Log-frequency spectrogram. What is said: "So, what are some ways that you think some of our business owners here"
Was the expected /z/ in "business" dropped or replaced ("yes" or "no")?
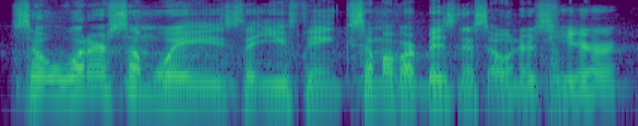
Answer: no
